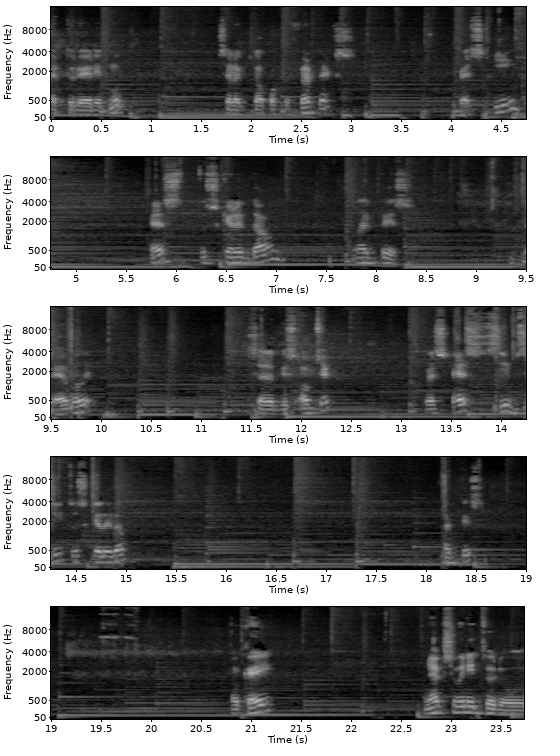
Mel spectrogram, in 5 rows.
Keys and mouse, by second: 4.3 e, 5.7 s, 9.4 ctrl+b, 11.2 `, 11.5 g, 12.0 Escape, 13.5 s, 14.1 shift+z, 18.0 shift+click, 18.6 click.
